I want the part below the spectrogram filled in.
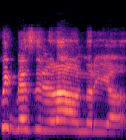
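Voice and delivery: put-on Greek accent. Retelling him voicing a daddy pineapple talking to maria: greek daddy pineapple accent. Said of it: "a Greek daddy pineapple saying".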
